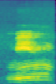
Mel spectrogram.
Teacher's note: Min, nah itu tetap mengalir. Bunyinya tetap mengalir karena dia getarnya ke hidung juga masuk, ke bibir juga ada. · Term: iklab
